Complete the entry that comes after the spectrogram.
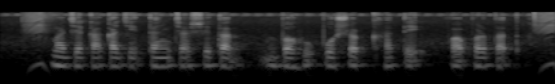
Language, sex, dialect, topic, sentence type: Marathi, male, Varhadi, agriculture, statement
